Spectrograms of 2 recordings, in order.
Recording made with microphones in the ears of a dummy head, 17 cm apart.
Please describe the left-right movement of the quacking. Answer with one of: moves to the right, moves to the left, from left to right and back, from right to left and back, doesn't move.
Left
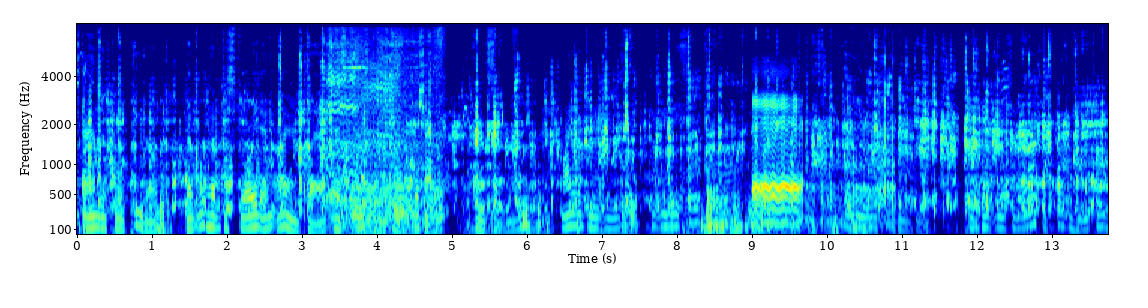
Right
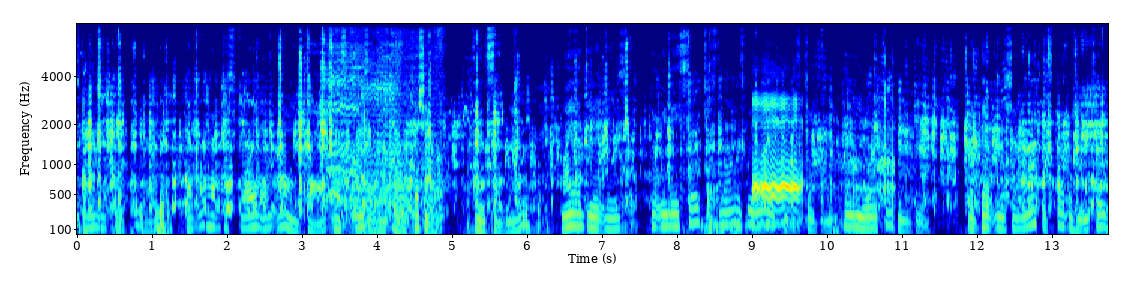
from right to left and back.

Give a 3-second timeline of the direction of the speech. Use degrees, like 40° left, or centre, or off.
40° left, 20° right, 50° right, 60° right, 60° right.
